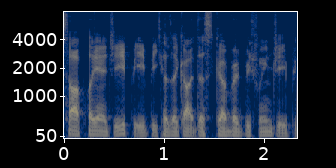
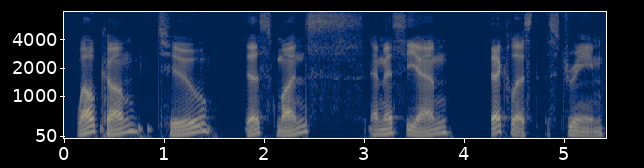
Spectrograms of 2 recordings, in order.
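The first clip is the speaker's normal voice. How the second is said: deliberately slow, drawn-out delivery. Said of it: "Really, really smooth as butter delivery there".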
